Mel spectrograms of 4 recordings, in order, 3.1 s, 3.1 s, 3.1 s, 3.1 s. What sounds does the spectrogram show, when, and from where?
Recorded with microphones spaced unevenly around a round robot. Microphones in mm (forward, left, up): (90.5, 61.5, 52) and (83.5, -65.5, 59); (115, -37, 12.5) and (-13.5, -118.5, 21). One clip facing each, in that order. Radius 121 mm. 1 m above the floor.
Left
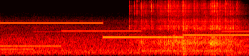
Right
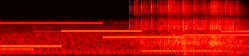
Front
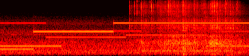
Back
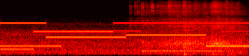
1.6 s crumpling: 35° left, 4 m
